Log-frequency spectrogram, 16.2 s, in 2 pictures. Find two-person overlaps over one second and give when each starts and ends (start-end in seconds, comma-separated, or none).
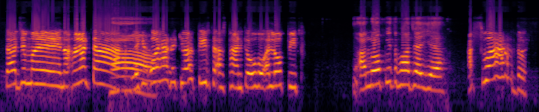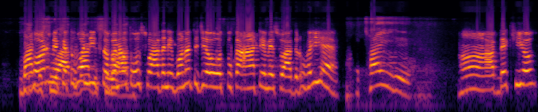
8.6-10.2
